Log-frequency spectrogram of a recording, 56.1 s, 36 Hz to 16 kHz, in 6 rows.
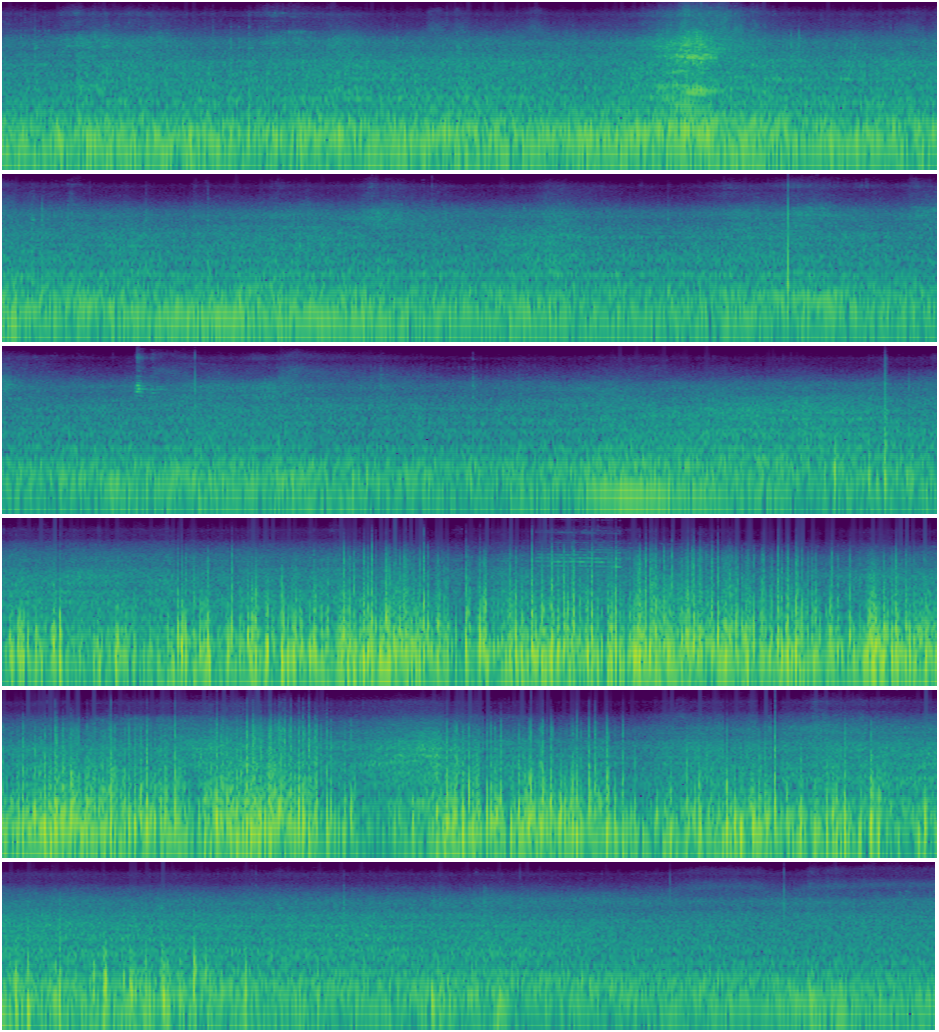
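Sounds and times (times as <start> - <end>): road and engine hum: 0.0 - 56.0
wind buffeting microphone: 26.9 - 52.5.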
